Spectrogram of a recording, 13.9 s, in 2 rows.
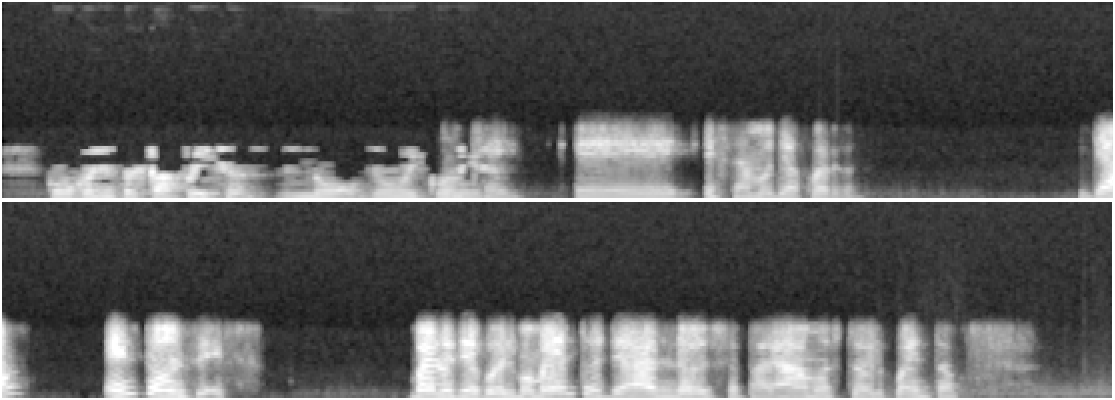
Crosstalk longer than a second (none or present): none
